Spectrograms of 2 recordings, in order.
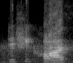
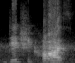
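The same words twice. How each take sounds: The two takes are said the same way.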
